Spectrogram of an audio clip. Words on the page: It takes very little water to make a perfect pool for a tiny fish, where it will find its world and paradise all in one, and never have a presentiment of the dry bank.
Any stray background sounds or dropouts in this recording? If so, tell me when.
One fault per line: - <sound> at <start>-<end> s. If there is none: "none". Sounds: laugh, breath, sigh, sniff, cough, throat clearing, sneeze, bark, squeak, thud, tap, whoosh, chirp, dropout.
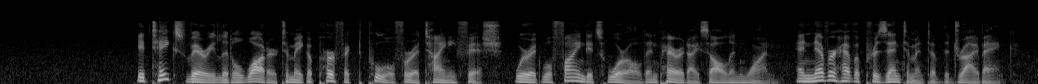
none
